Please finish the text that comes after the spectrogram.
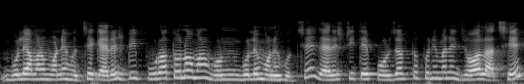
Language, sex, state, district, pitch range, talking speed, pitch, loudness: Bengali, female, West Bengal, Jalpaiguri, 225-275 Hz, 185 wpm, 245 Hz, -16 LUFS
